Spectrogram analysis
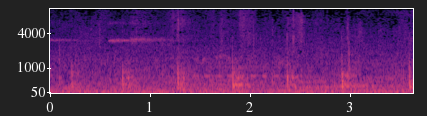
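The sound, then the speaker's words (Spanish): Footsteps of a man walking along a hospital corridor, a steady, evenly spaced tread of soft steps under a constant background hiss. “Alberto camina por el pasillo de un hospital.”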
